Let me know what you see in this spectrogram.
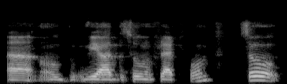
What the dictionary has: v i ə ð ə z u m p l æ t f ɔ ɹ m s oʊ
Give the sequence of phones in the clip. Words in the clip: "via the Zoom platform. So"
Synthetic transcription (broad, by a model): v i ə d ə s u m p l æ t f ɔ ɹ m s oʊ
